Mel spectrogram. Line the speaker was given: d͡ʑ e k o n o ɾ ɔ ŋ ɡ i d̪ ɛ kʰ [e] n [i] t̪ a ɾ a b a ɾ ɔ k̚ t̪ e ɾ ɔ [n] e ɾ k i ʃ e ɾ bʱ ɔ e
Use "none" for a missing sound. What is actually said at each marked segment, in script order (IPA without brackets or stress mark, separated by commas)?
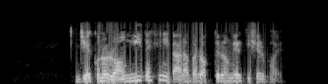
e, i, ŋ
